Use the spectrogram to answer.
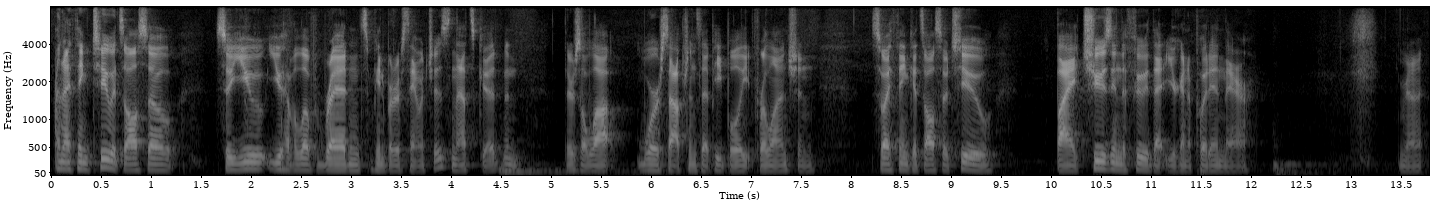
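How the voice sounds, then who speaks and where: A man's voice: sits low, fairly even intonation, brisk, a bit bright. Chatty man hosting a podcast. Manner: rambling, laughs often. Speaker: podcast host. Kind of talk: casual chat.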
